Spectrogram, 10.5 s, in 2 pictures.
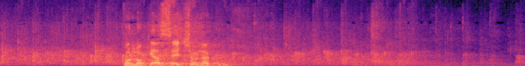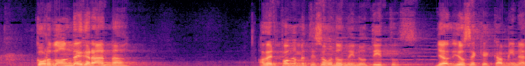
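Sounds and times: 
audience applause: 0.0 - 5.5
speech: 1.2 - 2.5, 5.6 - 6.6, 7.8 - 10.4.

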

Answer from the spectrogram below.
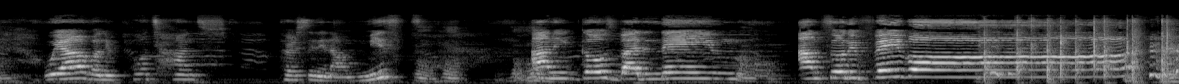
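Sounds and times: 
speech: 0.5 - 10.6
steady rhythmic clapping in a round of applause: 9.5 - 11.7.

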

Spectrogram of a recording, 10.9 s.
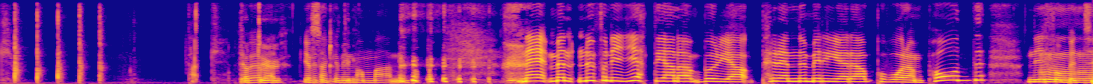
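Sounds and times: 
sharp hand claps: 0.0 - 1.2
speech: 2.4 - 10.9
laughter: 4.0 - 5.3.

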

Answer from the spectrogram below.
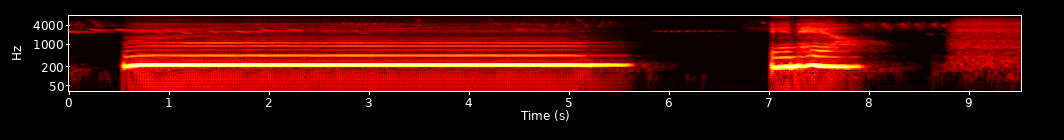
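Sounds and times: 
speech: 0.5 - 1.1
closed-mouth humming like a bee: 0.6 - 5.6.

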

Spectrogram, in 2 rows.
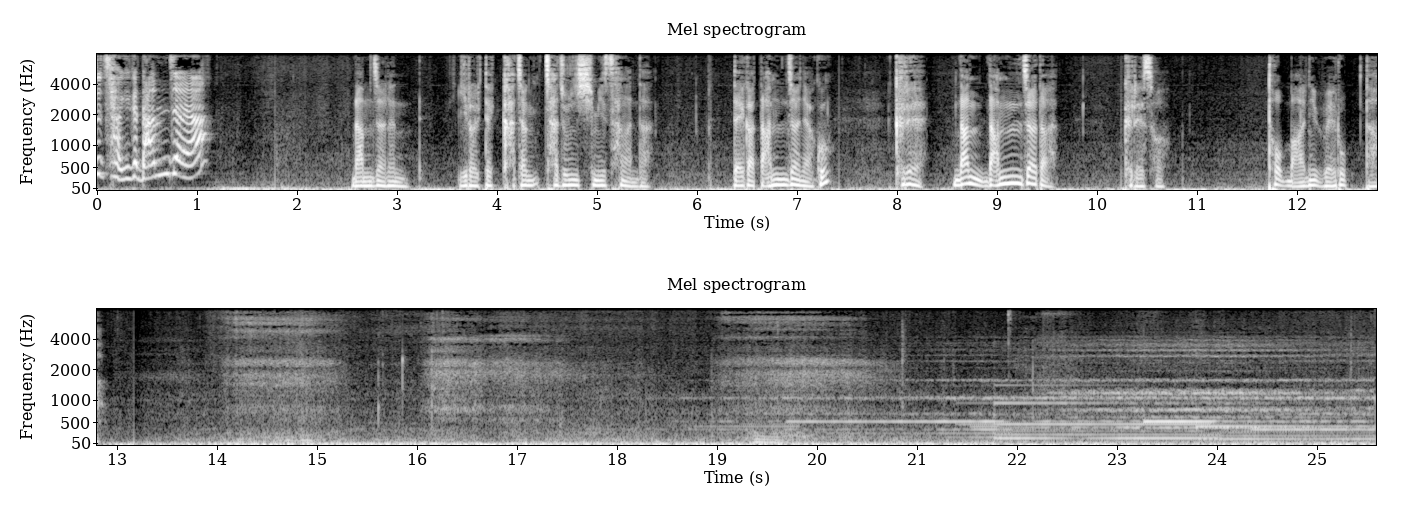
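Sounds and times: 
speech: 0.0 - 1.2, 2.6 - 5.6, 6.4 - 9.7, 10.3 - 10.8, 11.8 - 12.9
light snoring while falling asleep: 14.0 - 20.8
sustained shifting tones: 18.5 - 25.5.

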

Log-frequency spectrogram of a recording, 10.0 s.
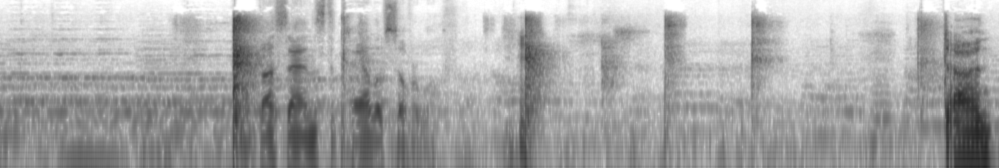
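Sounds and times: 
slow hand clap: 2.3 - 2.6, 5.2 - 6.9, 7.5 - 7.8, 9.1 - 9.5
speech: 2.6 - 4.6, 9.5 - 9.9.

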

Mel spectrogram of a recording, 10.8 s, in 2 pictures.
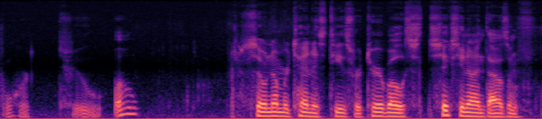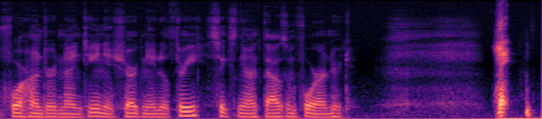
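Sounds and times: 
speech: 0.1 - 1.5, 2.4 - 9.5
person sneezing a held-in sneeze: 10.3 - 10.7.

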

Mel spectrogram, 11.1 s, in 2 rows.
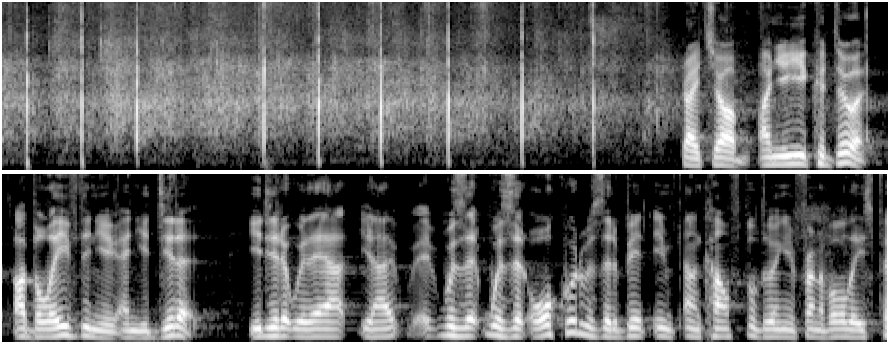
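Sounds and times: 
audience clapping: 0.0 - 5.2
speech: 4.2 - 11.0.

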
